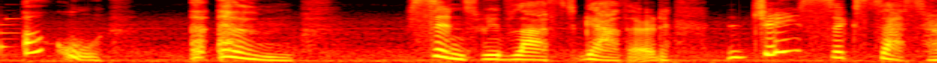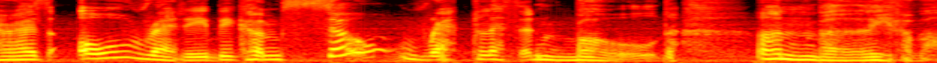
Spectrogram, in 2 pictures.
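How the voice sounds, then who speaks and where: Putting on a character voice at a medium pitch, a woman speaks at a fairly slow pace with long, frequent pauses over clear background noise. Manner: imitating an old woman's speech.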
